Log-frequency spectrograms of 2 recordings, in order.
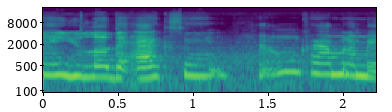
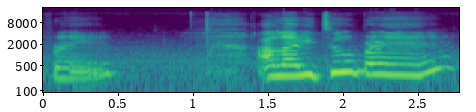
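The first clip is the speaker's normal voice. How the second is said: ordinary talk, nothing marked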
